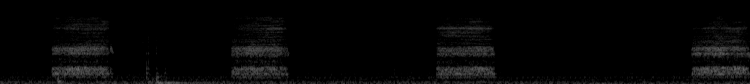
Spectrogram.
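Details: Barn owl nestlings at a nest camera in Israel, lined up and being fed by their mother; from five eggs laid from April 2022. Harsh broadband hissing screeches, each about half a second, four in sequence at roughly two-second gaps, with a steady low hum.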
